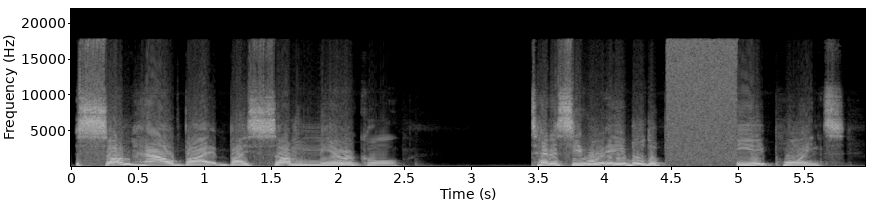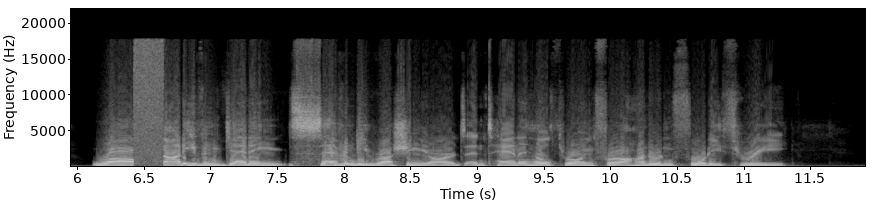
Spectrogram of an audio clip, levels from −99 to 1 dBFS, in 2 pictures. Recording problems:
distortion; slight; 15% of the sound clipped
audio cutting out; filled with static; at 4.5 s for 0.5 s and at 6.5 s

